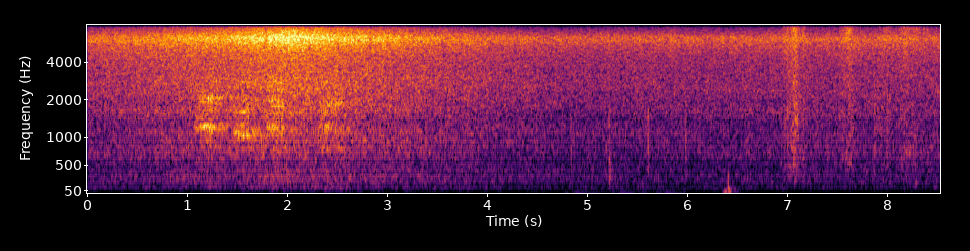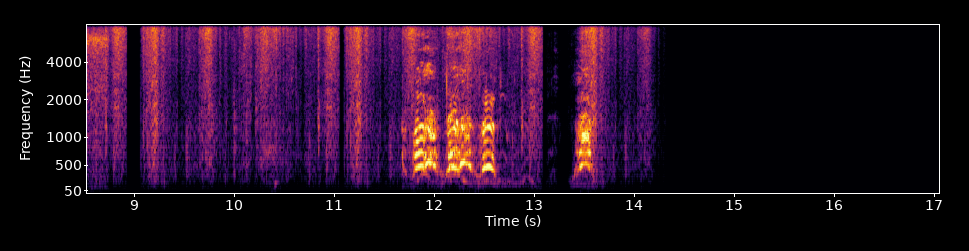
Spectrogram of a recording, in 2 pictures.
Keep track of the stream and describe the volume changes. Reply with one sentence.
The volume of the stream goes down.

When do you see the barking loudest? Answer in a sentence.
The loudest moment of the barking is at 12 seconds.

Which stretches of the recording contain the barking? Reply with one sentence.
The barking can be heard from 1.1 to 2.7 s and from 11.7 to 13.7 s.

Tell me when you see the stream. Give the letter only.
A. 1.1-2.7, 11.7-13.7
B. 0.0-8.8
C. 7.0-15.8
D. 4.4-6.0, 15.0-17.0
B.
